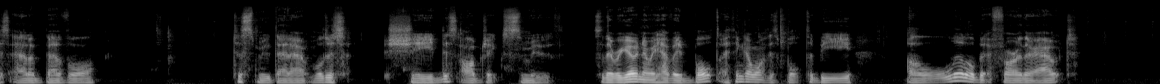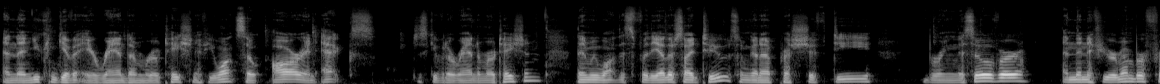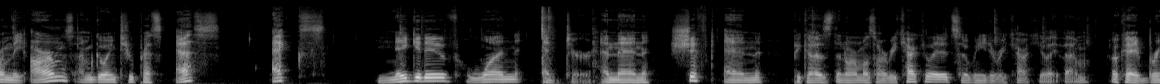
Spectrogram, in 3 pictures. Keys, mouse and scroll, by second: 1.4 Tab, 1.6 middle click, 2.3 w, 5.0 scroll down 3, 5.0-6.1 middle drag, 6.1 Tab, 6.1 scroll up 2, 6.6 right click, 7.5 middle click, 8.2 right click, 8.5 l, 10.4 scroll down 2, 10.5 middle click, 10.7 Tab, 10.7-11.7 scroll up 2, 10.8 middle click, 11.7 middle click, 11.8 scroll down 2, 12.2 r, 15.5 scroll down 2, 15.6-16.9 middle drag, 16.9-17.8 scroll up 1, 17.8 middle click, 18.3 scroll up 1, 18.5 middle click, 18.7 Tab, 18.8 middle click, 19.3 shift+d, 20.6 middle click, 21.0 scroll up 2, 21.3-23.0 shift+middle drag, 23.0 scroll up 1, 23.2-24.8 shift+middle drag, 24.8 s, 31.2-32.4 middle drag, 32.4 shift+n, 32.7 shift+middle click, 33.6 scroll up 2, 33.7 middle click, 34.4 g.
